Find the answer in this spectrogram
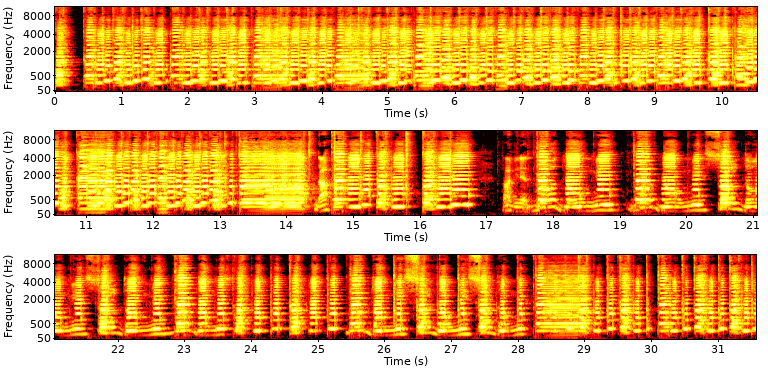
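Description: Hohner Verdi II piano accordion playing a four-note arpeggio accompaniment in waltz time, with broken chords on the treble keys over the bass buttons. About halfway through the playing stops briefly, then resumes with shorter, more detached notes.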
